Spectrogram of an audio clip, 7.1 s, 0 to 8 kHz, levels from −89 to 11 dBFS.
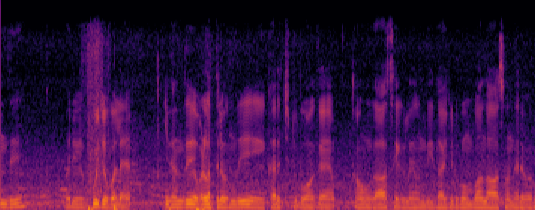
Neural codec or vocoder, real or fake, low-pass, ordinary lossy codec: none; real; 7.2 kHz; none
